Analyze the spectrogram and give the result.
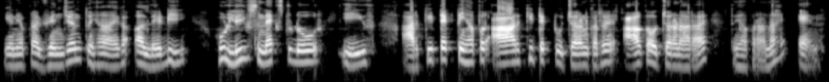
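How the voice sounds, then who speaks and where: Man patiently explaining grammar, dull sound. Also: fairly high pitch. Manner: slow and explanatory, stretching out example sentences. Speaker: English grammar teacher. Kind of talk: explaining a lesson.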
